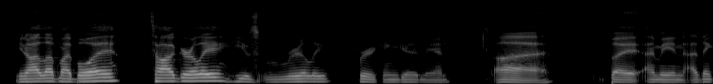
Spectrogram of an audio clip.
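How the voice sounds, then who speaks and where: In a very clean recording with a silent background, a man with an American accent uses a normal speaking voice at a moderate pace. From Southern California. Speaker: new podcast panelist. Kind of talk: casual chat.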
